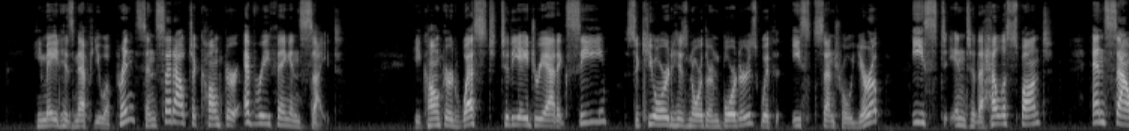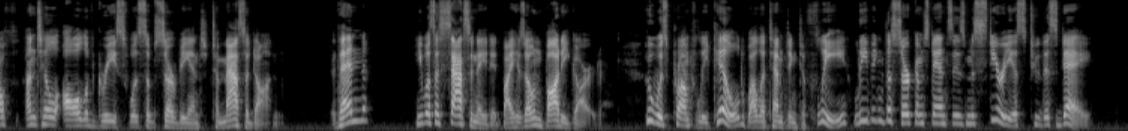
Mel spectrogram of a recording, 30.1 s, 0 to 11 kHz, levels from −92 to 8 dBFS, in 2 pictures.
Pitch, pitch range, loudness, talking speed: 165 Hz, 130-210 Hz, -29 LUFS, 130 wpm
